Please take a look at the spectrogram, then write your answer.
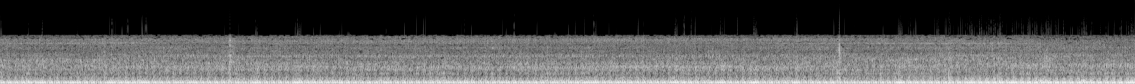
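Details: Triumph T150V triple after head and cylinder removal to cure oil leaks; started on the 2nd kick. Steady, low-pitched idle with an even beat, no knocking or misfire. Oil return to the tank looked good; no oil leaks; normal idle.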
